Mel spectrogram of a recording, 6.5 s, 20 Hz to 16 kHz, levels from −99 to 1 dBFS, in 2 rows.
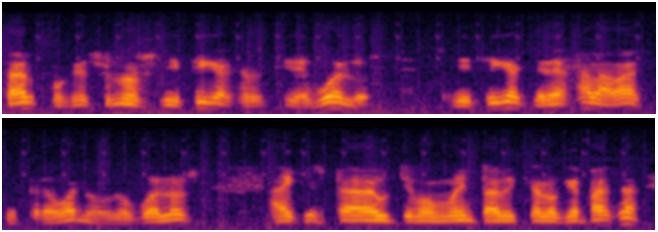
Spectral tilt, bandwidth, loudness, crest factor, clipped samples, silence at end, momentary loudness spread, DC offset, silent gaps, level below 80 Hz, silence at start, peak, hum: -6 dB/octave; 8 kHz; -25 LUFS; 18 dB; under 0.1%; 0.1 s; 10 LU; under 0.1%; none; -70 dBFS; 0.05 s; -8 dBFS; none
